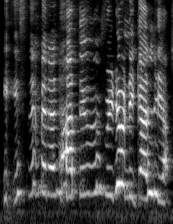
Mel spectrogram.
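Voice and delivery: a widow loudly exposing her brother-in-law to his father; loud accusation. Acted. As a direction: expose him for everyone to hear. Victim exposes her abuser.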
